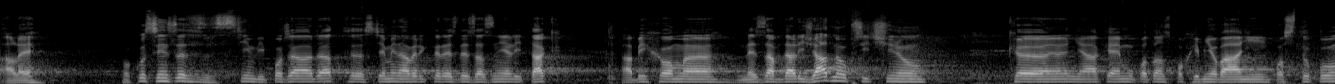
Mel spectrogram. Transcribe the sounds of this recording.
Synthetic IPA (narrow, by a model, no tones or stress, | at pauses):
ʔa̰lɛ | po̞kusimsɛsciːmvɪpo̞r̝aːdat̪scɛminaːvɾɪk̚t̪ɛɾɛːzd̪ɛzazɲɛlɪt̪ak | ʔabɪxo̞mnɛzavdaliʒaːdnowpr̝̥iːt͡ʃɪnu | kɲɛjakɛːmupo̞t̪o̞mspo̞xibɲovaːɲiːpo̞st̪upu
